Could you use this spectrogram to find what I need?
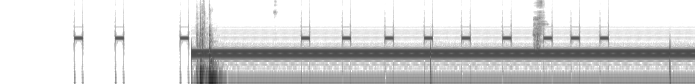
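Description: Telephone keys beep as numbers are pressed.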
